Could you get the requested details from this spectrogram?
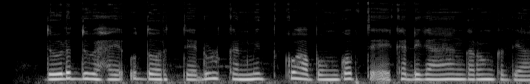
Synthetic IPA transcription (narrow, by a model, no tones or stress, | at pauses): d̪̥ɔwlɐd̪ʊwɑħɑjʔʊd̪ɔːrt̪ʰɛːɖʊlkʰɐnmɪd̪kʰʊhɑbɔːŋɡɔːbt̪ʰɐ̰ɛ̰jkʰɐɖɪɣaːjaːŋɡɐɾɔːŋkʰɐd̪ɪjaː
